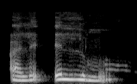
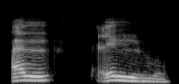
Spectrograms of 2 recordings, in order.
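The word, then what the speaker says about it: العلم: Al-ilmu. Al-ilmu. Very good. Because Ain is a moon letter, so the lam gets sukun. And we pronounce it with the sukun. Al-ilmu.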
